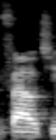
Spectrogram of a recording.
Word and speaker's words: Fauci: If you're going to be on the fuck Fauci train, nigga, I need you to spell his name right at least. You're saying fuck Fauci. There's no L in Fauci, dog.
